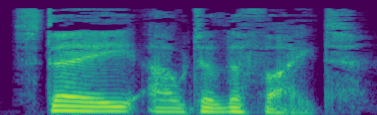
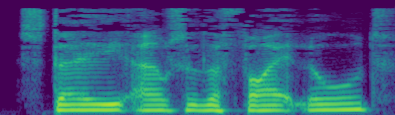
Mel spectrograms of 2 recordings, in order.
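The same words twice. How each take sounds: First: Slow, measured command; firm repeated order. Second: High-voiced boy querying an order; questioning interruption. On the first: Warlord confirming his order to the boy, firm. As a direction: state it slowly and firmly, no question. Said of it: "I said". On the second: Boy interrupting his lord about the order, questioning. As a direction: cut in with a high, puzzled question. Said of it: "he interrupted me". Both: A narrator's reading.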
